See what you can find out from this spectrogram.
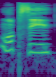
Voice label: "Ooops", Female; Female 02

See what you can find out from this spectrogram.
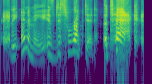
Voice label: Enemy Disarray, Female; T2 Female 03

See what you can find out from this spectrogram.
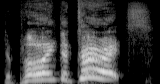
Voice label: Self Task Deploy Turrets, Soldier Male; Soldier Male 03

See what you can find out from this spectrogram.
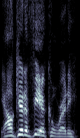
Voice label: Self Task Vehicle, Soldier Male

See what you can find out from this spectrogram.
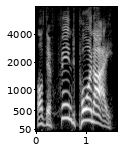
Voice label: DEFEND, Male

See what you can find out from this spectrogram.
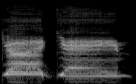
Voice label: Compliment Good Game, Excited Guy

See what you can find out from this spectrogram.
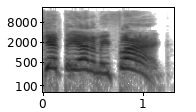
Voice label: Attack Flag, Soldier Male; Soldier Male 03

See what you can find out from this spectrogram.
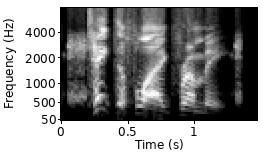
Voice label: Flag Take, Male; T2 Male 04

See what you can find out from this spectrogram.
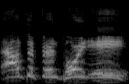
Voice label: I'll defend, Excited Guy

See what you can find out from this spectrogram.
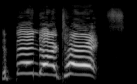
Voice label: Defend Turrets, Female

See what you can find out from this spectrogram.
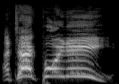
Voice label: ATTACK, Male; T2 Male 01

